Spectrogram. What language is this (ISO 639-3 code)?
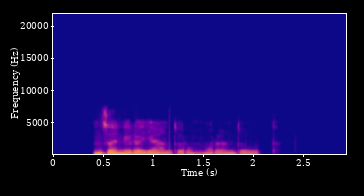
kin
